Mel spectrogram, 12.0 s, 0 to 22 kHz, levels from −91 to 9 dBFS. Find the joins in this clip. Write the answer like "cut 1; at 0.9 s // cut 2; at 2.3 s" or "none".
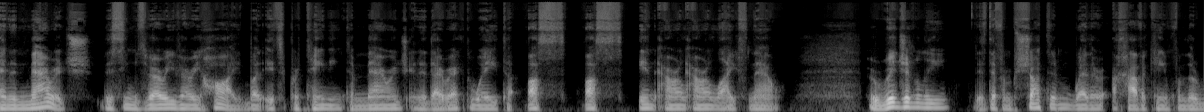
cut 1; at 2.8 s // cut 2; at 5.8 s // cut 3; at 6.8 s // cut 4; at 8.6 s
